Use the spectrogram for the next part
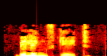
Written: billingsgate

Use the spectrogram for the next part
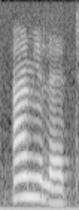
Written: amulet

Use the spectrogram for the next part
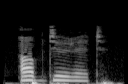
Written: obdurate

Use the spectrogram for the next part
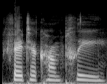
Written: fait accompli

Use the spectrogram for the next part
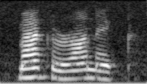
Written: macaronic

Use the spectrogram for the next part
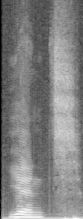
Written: yentz

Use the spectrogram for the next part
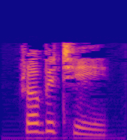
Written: probity

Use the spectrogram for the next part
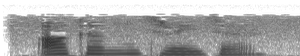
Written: ockhams razor

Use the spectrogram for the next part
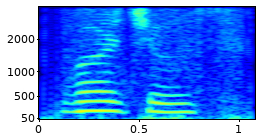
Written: verjuice

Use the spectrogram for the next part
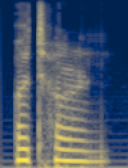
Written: attorn

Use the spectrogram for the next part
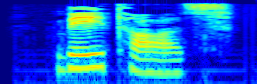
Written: bathos

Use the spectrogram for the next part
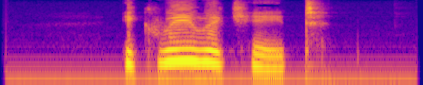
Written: equivocate

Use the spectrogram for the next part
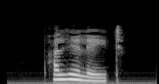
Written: pullulate

